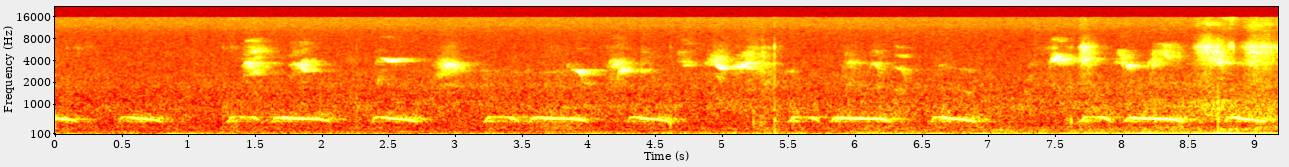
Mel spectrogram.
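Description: Faint bird calls: a low cooing note repeated about twice a second, with higher chirps from other birds scattered over it.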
